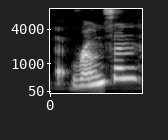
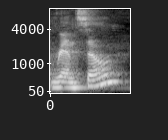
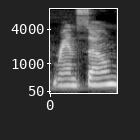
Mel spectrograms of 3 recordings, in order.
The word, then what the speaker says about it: Ransone: Maya Taylor and James Ronson? Is that how you say his name? – I thought Ransone? – Ransone, that's probably more right.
